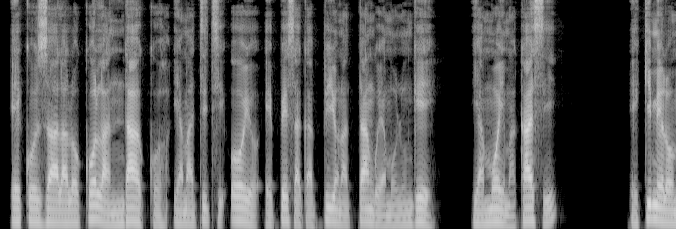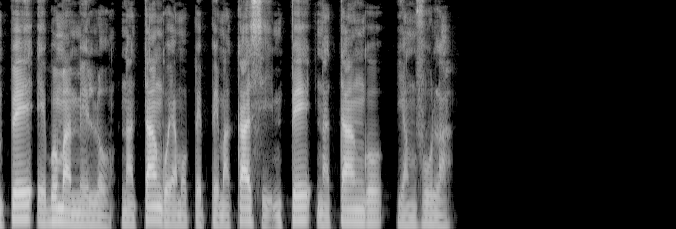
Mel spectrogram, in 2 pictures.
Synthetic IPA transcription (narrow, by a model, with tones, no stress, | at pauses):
e˨ko˨za˨la˨lo˨ko˦la˨nda˦ko˨ja˨ma˨ti˦tʰi˨o˦jo˨ʔe˨pe˦sa˨ka˨pi˦jo˦na˨ta˦ŋɡo˨ja˨mo˨lu˨ŋɡe˦ | ja˨mo˦ji˨ma˨ka˦si˨ | e˨ki˦me˨lɔ˨mpe˦e˨bo˦ma˨me˨lɔ˨na˨ta˦ŋɡo˨ja˨mo˨pɛ˨pɛ˨ma˨ka˦sḭ˨mpe˦na˨ta˦ŋɡo˦ | ja˨ɱvu˦la˨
